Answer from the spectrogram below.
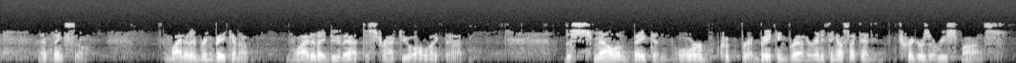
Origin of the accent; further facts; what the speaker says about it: Minnesota, United States; this woman I read about this past week from my home state of Minnesota.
